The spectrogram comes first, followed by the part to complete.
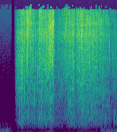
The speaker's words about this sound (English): Why don't you open your present?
